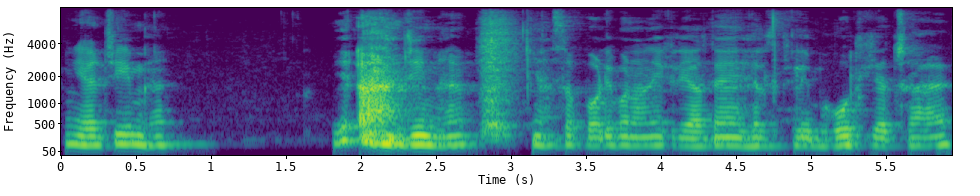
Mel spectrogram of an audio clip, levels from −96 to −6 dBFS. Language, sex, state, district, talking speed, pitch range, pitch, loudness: Hindi, male, Bihar, Purnia, 250 wpm, 125-140 Hz, 135 Hz, -24 LUFS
